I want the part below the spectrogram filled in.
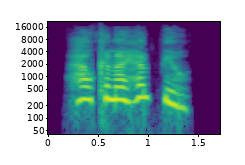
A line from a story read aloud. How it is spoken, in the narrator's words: Amira asked, her voice gentle and welcoming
